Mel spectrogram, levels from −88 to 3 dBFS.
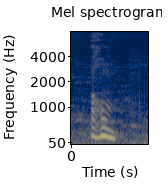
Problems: background sounds at intervals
